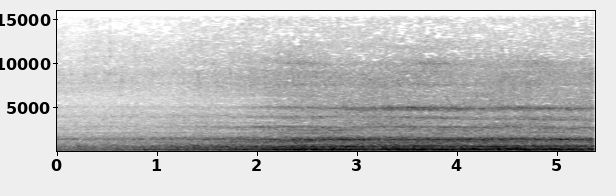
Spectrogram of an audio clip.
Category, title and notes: Sound effects > Vehicles
tram rain 13
A recording of a tram passing by on Insinöörinkatu 30 in the Hervanta area of Tampere. It was collected on November 7th in the afternoon using iPhone 11. There was light rain and the ground was slightly wet. The sound includes the whine of the electric motors and the rolling of wheels on the wet tracks.
motor, rain, tram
